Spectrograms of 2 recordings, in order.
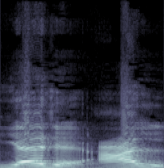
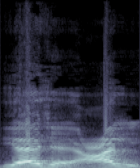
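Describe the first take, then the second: Both takes have the same delivery.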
